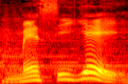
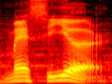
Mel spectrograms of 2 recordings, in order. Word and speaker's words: Messier: Diucapkan Messier, bukan Messier, yang artinya lebih berantakan.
